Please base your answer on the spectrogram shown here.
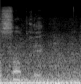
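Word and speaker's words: Saint-Prex: Tu vois, on va à Saint-Pré. D'accord. Ah oui, tu prononces pas le X.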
